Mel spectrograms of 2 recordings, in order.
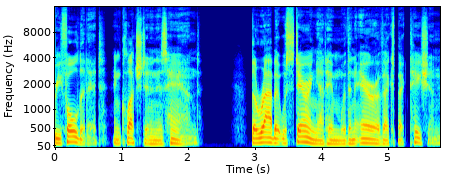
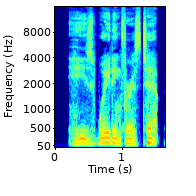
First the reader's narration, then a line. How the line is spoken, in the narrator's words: Ducker's whispered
